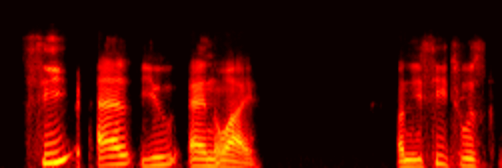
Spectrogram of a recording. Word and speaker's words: Cluny: the museum you just mentioned, and can you spell it? Okay, I'm going to show it. It's called Cluny. C-L-O-U-N-Y. But here there is a little panel where it's written. So like that you can see it. Cluny.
